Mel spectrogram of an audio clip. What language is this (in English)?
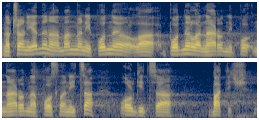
Serbian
